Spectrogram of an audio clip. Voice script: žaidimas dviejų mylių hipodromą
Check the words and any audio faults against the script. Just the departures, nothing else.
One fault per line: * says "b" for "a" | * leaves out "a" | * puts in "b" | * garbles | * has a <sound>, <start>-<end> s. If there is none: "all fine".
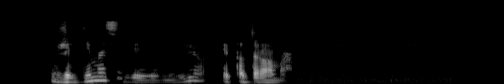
all fine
